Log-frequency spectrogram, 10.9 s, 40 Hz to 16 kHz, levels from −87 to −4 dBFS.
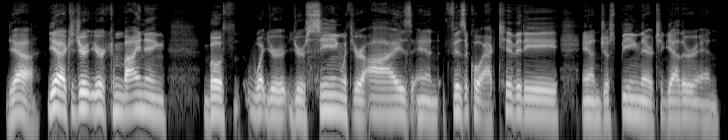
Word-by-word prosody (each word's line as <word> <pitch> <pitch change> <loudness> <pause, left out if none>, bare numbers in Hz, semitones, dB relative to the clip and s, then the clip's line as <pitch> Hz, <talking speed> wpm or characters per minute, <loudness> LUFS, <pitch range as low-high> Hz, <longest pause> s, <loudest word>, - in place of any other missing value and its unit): Yeah, 115 -5 +3 0.2
yeah, 150 -1 +9
'cause 130 +1 -7
you're 155 0 +8
you're 140 -2 +2
combining, 135 -2 +1 0.6
both 120 +1 +3 0.2
what 130 -2 -2
you're 115 -1 0
you're 110 -1 -4
seeing 140 +6 -1
with 120 -2 -4
your 110 -1 +1
eyes 120 -2 -1
and 110 -2 -5
physical 130 +1 -2
activity 115 +1 -2 0.3
and 105 -1 -3
just 105 0 -8
being 120 -2 -3
there 105 -3 -2
together, 105 0 -3
and 95 -4 -10
115 Hz, 125 wpm, -21 LUFS, 105-130 Hz, 0.6 s, yeah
